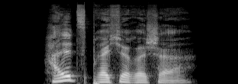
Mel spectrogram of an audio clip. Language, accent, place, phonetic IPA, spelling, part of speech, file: German, Germany, Berlin, [ˈhalsˌbʁɛçəʁɪʃɐ], halsbrecherischer, adjective, De-halsbrecherischer.ogg
- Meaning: 1. comparative degree of halsbrecherisch 2. inflection of halsbrecherisch: strong/mixed nominative masculine singular 3. inflection of halsbrecherisch: strong genitive/dative feminine singular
